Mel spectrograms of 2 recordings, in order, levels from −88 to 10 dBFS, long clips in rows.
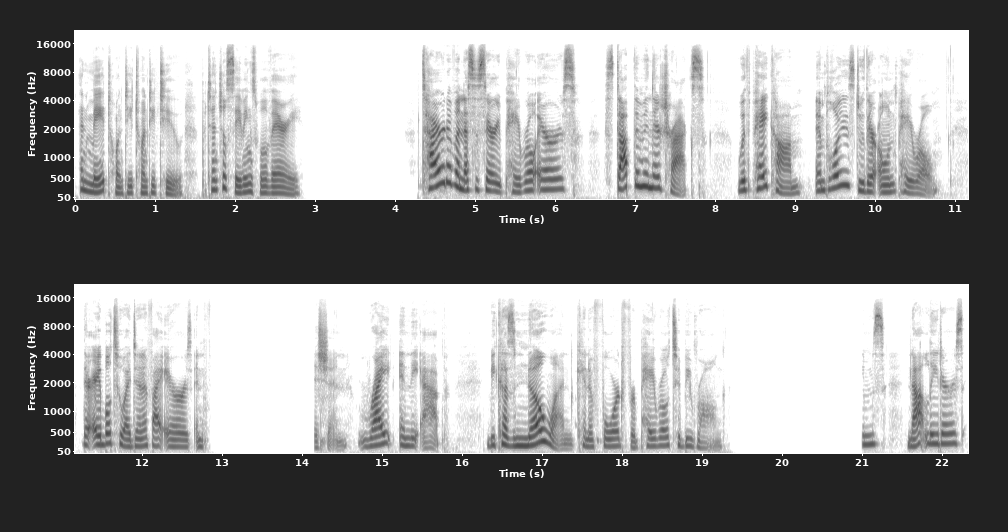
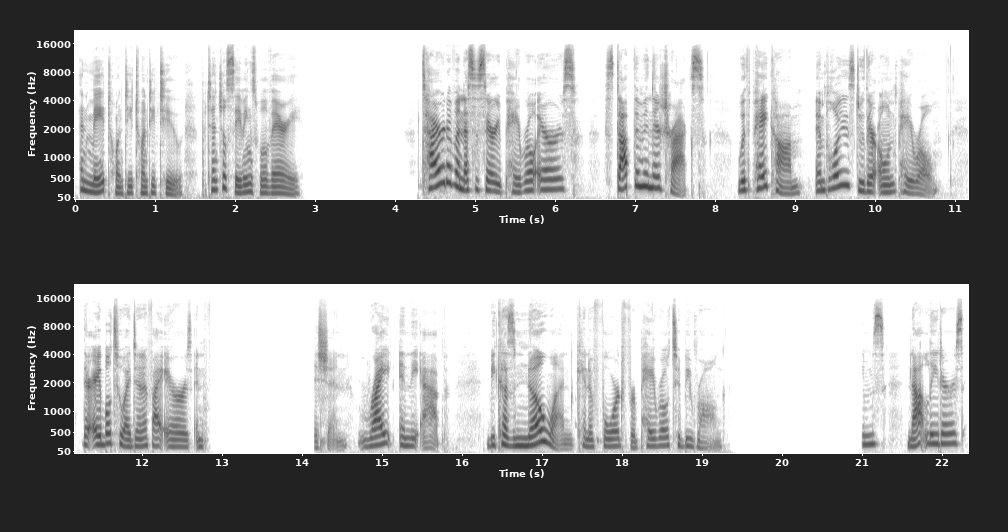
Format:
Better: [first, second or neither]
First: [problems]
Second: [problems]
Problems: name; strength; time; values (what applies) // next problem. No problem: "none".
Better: neither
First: audio cutting out; at 13 s for 1.5 s and at 19 s for 1.5 s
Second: audio cutting out; at 13 s for 1.5 s and at 19 s for 1.5 s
